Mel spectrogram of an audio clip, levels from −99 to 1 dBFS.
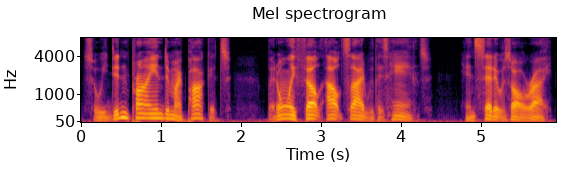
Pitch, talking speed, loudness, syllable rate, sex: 105 Hz, 200 wpm, -20 LUFS, 5.0 syllables/s, male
